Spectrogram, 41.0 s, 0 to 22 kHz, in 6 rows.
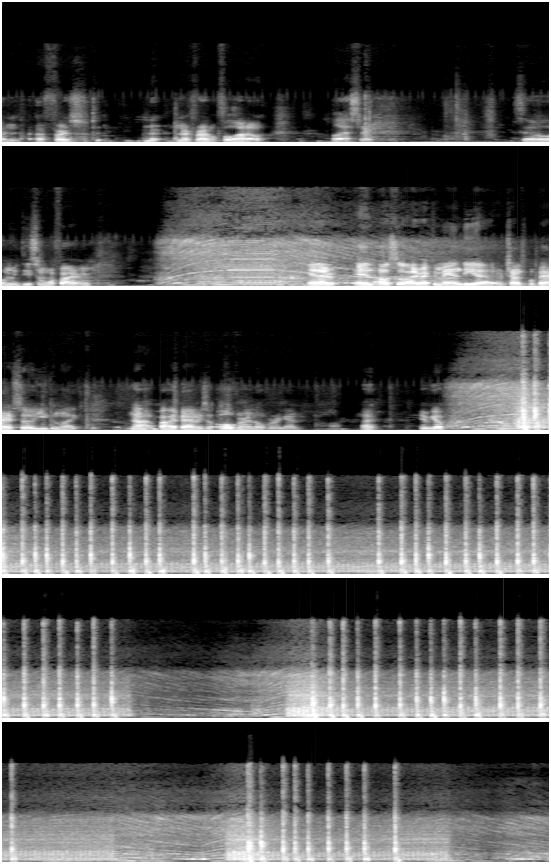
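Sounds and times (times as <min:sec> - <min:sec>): motor whirring: 0:08.8 - 0:12.8, 0:19.2 - 0:41.0
toy blaster firing rapid snaps: 0:19.5 - 0:29.1, 0:30.8 - 0:39.8.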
